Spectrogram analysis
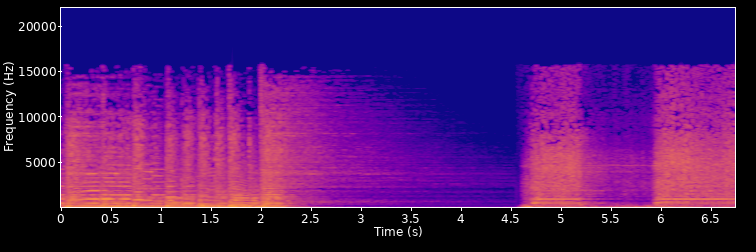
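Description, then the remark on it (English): A steam train whistle blows loud in long harmonic blasts, fading away over a few seconds before sounding again twice, with no voices. “Freedom train. Leaving on track 1961 and 1962.”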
